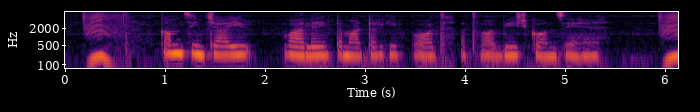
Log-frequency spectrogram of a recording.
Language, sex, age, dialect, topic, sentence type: Hindi, female, 25-30, Garhwali, agriculture, question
